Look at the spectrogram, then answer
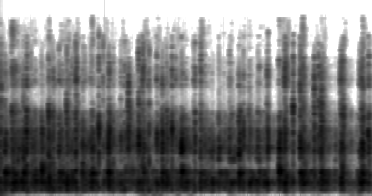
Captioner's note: audience applauding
